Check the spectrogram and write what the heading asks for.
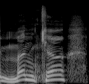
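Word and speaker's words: MNNQNS: Un titre du groupe rouennais Mannequin, mais ça s'écrit sans voyelle, donc M-N-N-Q-N-S. M-N-N-Q-N-S.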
